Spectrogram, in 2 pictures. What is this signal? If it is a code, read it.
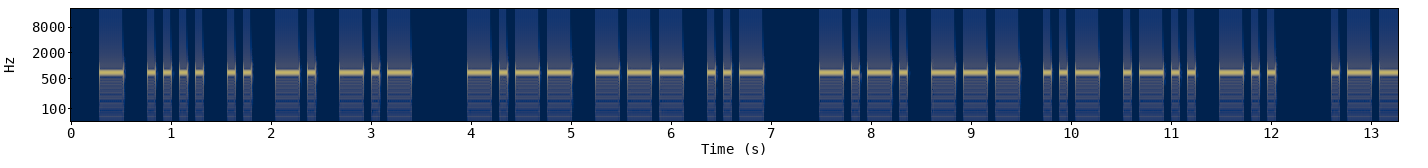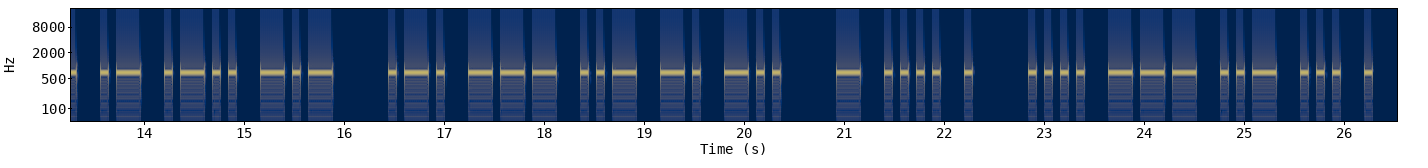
Morse code, heard as a keyed tone, about 15 wpm, 700 Hz. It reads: THINK YOU COULD WALK ROUND THE HOUSE
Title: Sentences from Top 1000 Words - Review Part 1 - 15wpm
